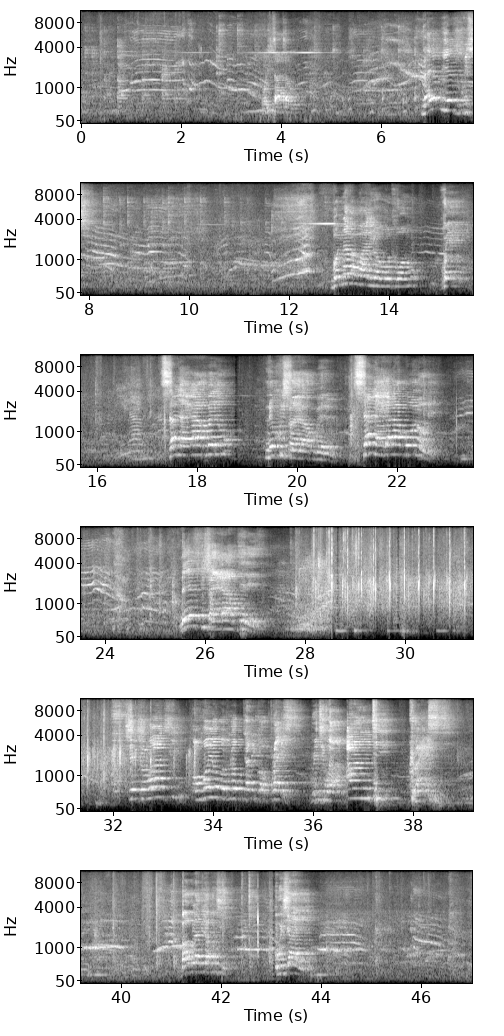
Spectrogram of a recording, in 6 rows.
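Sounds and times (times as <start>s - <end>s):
man speaking over public address: 3.6s - 4.6s, 6.7s - 8.7s, 12.6s - 15.7s, 17.2s - 23.0s, 25.5s - 27.3s, 32.0s - 38.9s, 41.2s - 42.4s, 43.0s - 44.2s.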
